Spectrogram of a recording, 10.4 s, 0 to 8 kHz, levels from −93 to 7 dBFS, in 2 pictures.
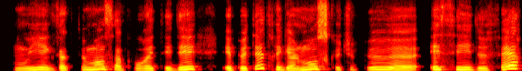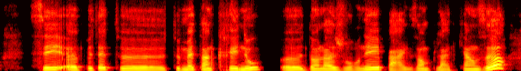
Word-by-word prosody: Oui 195 +3 -1
exactement, 215 +5 0
ça 225 -7 -2
pourrait 190 +1 -4
t'aider 225 +8 +1 0.2
et 195 - +2
peut-être 285 - -1
également 210 +4 +1
ce 260 - -2
que - - -10
tu 200 -1 -15
peux, 230 +4 +1
heu, 180 -3 +1
essayer 245 -1 +2
de 190 -3 -2
faire 290 - +3 0.3
c'est, 220 +2 +1
heu, 170 - +3
peut-être, 195 +5 -2
heu, 170 -2 +1
te - - -6
mettre 200 +2 0
un 190 - +3
créneau, 195 +5 0 0.2
heu, 165 -1 +2
dans 165 +2 -2
la 160 -2 +2
journée 165 +9 +1
par 180 -7 -4
exemple 160 +3 -6
à 135 -1 -5
15:00. 155 - +4
195 Hz, 185 wpm, -22 LUFS, 175-225 Hz, 0.3 s, 15:00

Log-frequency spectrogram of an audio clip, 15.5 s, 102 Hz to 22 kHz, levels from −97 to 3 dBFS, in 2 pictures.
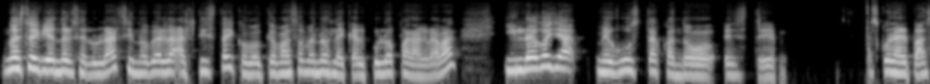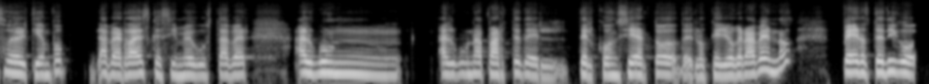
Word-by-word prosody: no 260 +3 +3
estoy 285 0 +7
viendo 240 -1 +5
el 225 - 0
celular, 215 +6 +1
sino 210 -5 -3
veo 225 0 +1
el 225 - +1
artista 230 - -1
y - - -5
como 195 -3 -3
que 210 +3 -4
más 210 +2 -1
o 235 - -3
menos 225 -1 -1
le 190 -2 -1
calculo 200 +4 -3
para 190 -5 -2
grabar. 250 - 0 0.4
Y 250 0 0
luego 280 +4 +6
ya 285 -4 +4
me 225 -1 +1
gusta 240 +1 -2
cuando, 185 -3 -2
este, 180 -3 -7 0.7
pues - - -8
con 235 -1 +2
el 210 -1 +4
paso 200 +4 -1
del 205 -3 +1
tiempo, 195 +5 -5 0.2
la 215 - -3
verdad 195 0 +4
es 210 - -4
que 195 - -5
sí 185 +2 -7
me 185 +1 -2
gusta 180 +1 -4
ver 190 0 -2 0.4
algún 205 -4 0 0.3
alguna 200 +1 -2
parte 200 +2 0
del 175 -5 -6
del 195 -5 0
concierto 195 +1 0
de - - -5
lo 170 -1 -6
que 185 - -2
yo 180 - +2
grabé, 205 +7 +4
¿no? 230 - -1 0.5
Pero 220 -2 +6
te 220 - +2
digo 220 -3 +2
205 Hz, 215 wpm, -24 LUFS, 190-225 Hz, 0.7 s, estoy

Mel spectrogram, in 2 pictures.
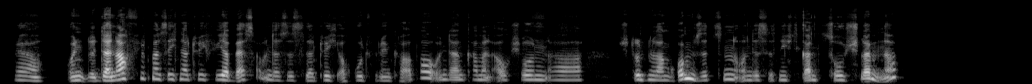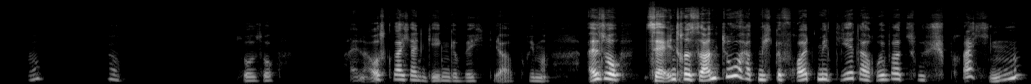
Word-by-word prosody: Ja, 180 -5 -9 0.2
und 185 -1 -6
und 165 +2 -8
danach 215 +8 +7
fühlt 270 -2 -15
man 250 -1 -5
sich 235 0 -11
natürlich 230 -1 -11
wieder 215 -2 +1
besser 210 +2 -7
und - - -12
das 195 -2 -14
ist 190 +1 -17
natürlich 190 +3 -10
auch - - -15
gut 190 - -12
für - - -31
den 175 -1 -14
Körper 295 - -8
und - - -12
dann 110 0 -9
kann 215 - -15
man - - -10
auch - - -13
schon, 215 -1 -8
äh, 205 0 -11 0.4
stundenlang 210 -3 -7
rumsitzen 225 +1 -1
und 200 0 -13
es 200 0 -12
ist - - -21
nicht 205 -1 -14
ganz 205 - -6
so 205 0 -6
schlimm, 145 -6 -2
ne? 335 -1 -5 1.6
Ja, 250 +6 -18 0.6
ja. 230 -4 -18 1.2
So - - -9
so - - -15 0.7
ein - - -19
Ausgleich, 225 - -2
ein 195 -4 -5
Gegengewicht, 160 -1 -13
ja - - -11
prima. 160 -2 -15 0.4
Also, 455 -2 +8 0.2
sehr - - +8
interessant, 245 +6 +7
du. 380 -1 +6
Hat 240 -1 -3
mich 220 -1 -2
gefreut, 225 0 +2
mit 235 -1 -2
dir 265 +5 -1
darüber 220 +1 -1
zu 210 -4 -15
sprechen. 270 - -5
215 Hz, 170 wpm, -21 LUFS, 190-235 Hz, 1.6 s, Also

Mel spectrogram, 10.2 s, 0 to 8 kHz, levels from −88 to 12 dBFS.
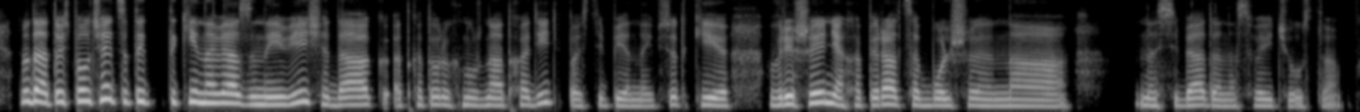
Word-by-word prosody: Ну 290 - +4
да, 295 -2 +8
то - - -1
есть 270 -3 +1
получается, 300 0 +4
ты 290 -4 +4
такие 280 0 +3
навязанные 225 -5 +5
вещи, 250 -1 +1
да, 200 +2 0
о 210 - -1
от - - -9
которых 200 -1 -5
нужно 195 -1 -2
отходить 205 +7 -4
постепенно 175 -1 -6
и - - -12
всё-таки 195 +1 -2 0.3
в 195 - -2
решениях 225 -1 +4
опираться 195 0 -1
больше 180 0 -3
на 170 -1 -5 0.5
на 190 -2 -3
себя, 185 +2 -3
да, 180 -1 -4
на 165 0 -8
свои 175 0 -6
чувства 80 - -11
195 Hz, 170 wpm, -22 LUFS, 180-240 Hz, 0.5 s, да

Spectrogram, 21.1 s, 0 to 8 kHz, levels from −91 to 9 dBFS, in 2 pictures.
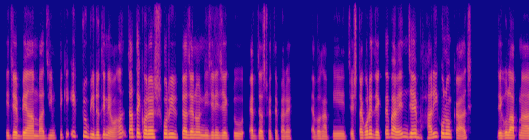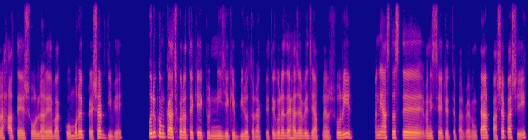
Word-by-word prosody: এই 140 - -5
যে 155 - +7
ব্যায়াম 140 -2 +5
বা 135 - +1
জিম 140 0 -5
থেকে 160 +1 -10
একটু 245 +1 -7
বিরতি 160 -1 +1
নেওয়া। 115 -4 -2 0.2
যাতে 205 +1 +4
করে 190 -1 +7 0.2
শরীরটা 190 -2 +2
যেন 165 -1 +4 0.2
নিজে, 145 +1 -2
নিজে 145 0 -2
একটু 135 +1 -6 0.3
এডজাস্ট 130 -2 -3
হইতে 135 0 -7
পারে 120 0 -4 0.5
এবং 130 +1 -3
আপনি 130 +2 -8 0.3
চেষ্টা 130 +5 -2
করে 175 +3 +5
দেখতে 155 +4 +1
পারেন 180 -1 +4
যে 205 - +7 0.2
ভারী 165 +6 +1
কোন 200 -1 +6 0.2
কাজ, - - +1 0.6
যেগুলো 140 +2 +3
আপনার 140 -2 -1
হাতে, 140 -1 0 0.2
শোল্ডারে 125 -1 -2
বা 135 - +1
কোমরে 135 +5 +1
প্রেশার 130 +8 +2
দিবে, 115 -4 -6 0.6
ওইরকম 215 +1 +6
কাজ 170 -2 +8
করা 160 -2 +4
থেকে 155 -1 0
একটু 150 - -11 0.2
নিজেকে 130 +1 -3
বিরত 120 -1 -3
রাখ 105 -1 -6
এতে 135 - -5
করে 150 0 +1
দেখা 140 +1 +2
যাবে 140 0 -1
যে 135 - -3
আপনার 125 -1 -7
শরীর 170 +7 +1 0.5
মানে 160 +4 -5
আস্তে, 160 +1 -3
আস্তে 160 - 0 0.4
মানে 130 -1 -3
সেট 145 -2 -1
হইতে 130 - -6
পারবে 110 0 -11
এবং 125 +2 -10
তার 160 +1 +5
পাশাপাশি, 165 0 -1
145 Hz, 175 wpm, -23 LUFS, 130-165 Hz, 0.6 s, কাজ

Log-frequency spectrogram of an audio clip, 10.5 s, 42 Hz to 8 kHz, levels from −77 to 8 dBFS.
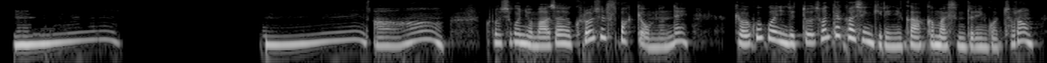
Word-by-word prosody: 음. 240 +7 +1 1.4
음 195 +1 +1 0.7
아 220 +10 -4 0.4
그러시군요. 225 -3 +1
맞아요. 180 +5 +2
그러실 320 - +1
수밖에 280 -5 -5
없는데 175 +9 -2 0.5
결국은 285 +8 +3
이제 215 -2 +5
또 230 0 0
선택하신 330 - +3
길이니까 185 -2 -1
아까 190 +3 -1
말씀드린 170 -3 +1
것처럼 205 +10 -3
220 Hz, 245 characters per minute, -23 LUFS, 185-265 Hz, 1.4 s, 이제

